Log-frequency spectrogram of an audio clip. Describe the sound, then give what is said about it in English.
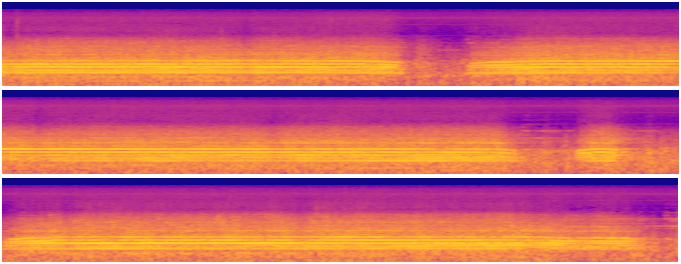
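A diesel locomotive backs a train into a station, its engine a loud, steady droning hum with strong tonal layers that runs throughout, broken by a few brief dips in level. “they're going to back up the diesel into the station again so that we can go back”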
